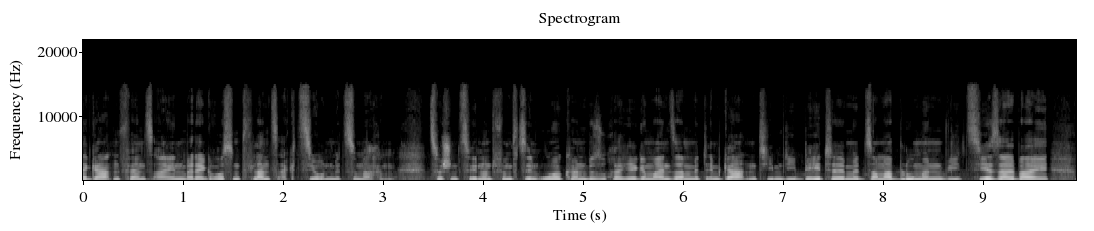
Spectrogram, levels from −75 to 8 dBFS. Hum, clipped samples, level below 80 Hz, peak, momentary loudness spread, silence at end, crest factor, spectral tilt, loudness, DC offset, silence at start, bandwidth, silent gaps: none; under 0.1%; -60 dBFS; -2 dBFS; 9 LU; 0 s; 18 dB; -6 dB/octave; -21 LUFS; under 0.1%; 0 s; 15.5 kHz; none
